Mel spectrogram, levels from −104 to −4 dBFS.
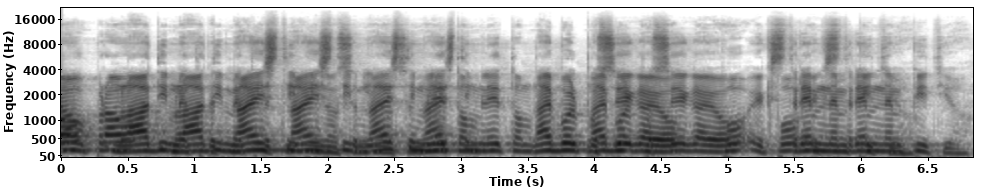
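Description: A second capture path running slower than the first, or an edit that left two copies of the recording out of step, is the likely cause of the doubled audio track heard from start to finish. The same speech plays twice, the trailing copy arriving roughly 400 ms late at about the same loudness as the original. It carries the full frequency range with no decay or room colour, so each syllable returns as a clean, distinct repeat.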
